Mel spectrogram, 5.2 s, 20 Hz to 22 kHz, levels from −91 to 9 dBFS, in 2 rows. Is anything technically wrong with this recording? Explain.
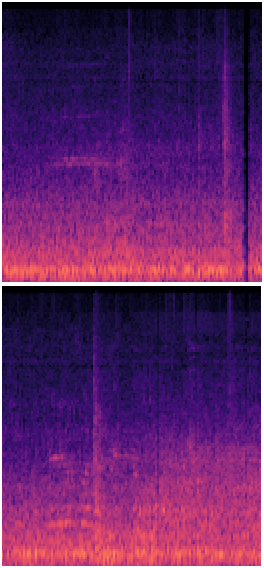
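Yes, there are three timing faults.

Throughout the clip there is clock drift between sender and receiver. The sender's clock runs roughly 3 percent slow, so the jitter buffer keeps draining and the receiver repeats short pieces to fill it. This causes small hiccups at uneven intervals.

From 2.39 to 2.48 s there is a short stall from a late packet. The buffer ran empty, and the receiver stretched the last sound by 51 ms until the packet arrived. Nothing is lost, but the sound hangs briefly with a slight buzz or dip, and everything afterwards lands 51 ms later.

Between 4.13 and 5.04 s there are scattered short gaps. Around four late packets left small holes, each patched by continuing the preceding sound. Together they total about 40 ms, the longest around 10 ms, and they are heard as brief ticks and smears.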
